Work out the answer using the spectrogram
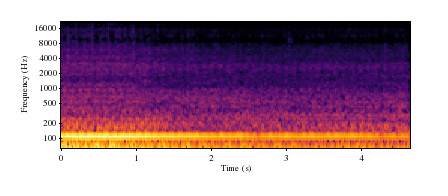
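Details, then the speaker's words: Flooded Corvair air-cooled flat-six after dropped valve seat repair and reassembly, fuel system likely unprimed: catches and settles into steady low hum easing slightly; starts and idles evenly. "What do you say we try and fire it up? I am sure the fuel system is not primed. Here goes nothing."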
